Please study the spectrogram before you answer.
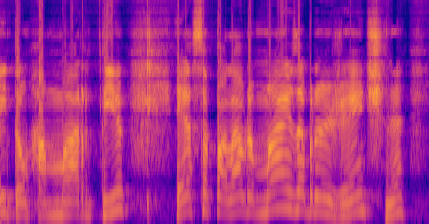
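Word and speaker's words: ἁμαρτία: gregas para pecado ramar-te vamos usar esse i o português chia né tia no grego será a pronúncia mas adequada seria o ti então amar ter essa palavra mais abrangente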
